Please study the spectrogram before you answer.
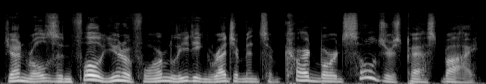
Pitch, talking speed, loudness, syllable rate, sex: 145 Hz, 135 wpm, -20 LUFS, 4.4 syllables/s, male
